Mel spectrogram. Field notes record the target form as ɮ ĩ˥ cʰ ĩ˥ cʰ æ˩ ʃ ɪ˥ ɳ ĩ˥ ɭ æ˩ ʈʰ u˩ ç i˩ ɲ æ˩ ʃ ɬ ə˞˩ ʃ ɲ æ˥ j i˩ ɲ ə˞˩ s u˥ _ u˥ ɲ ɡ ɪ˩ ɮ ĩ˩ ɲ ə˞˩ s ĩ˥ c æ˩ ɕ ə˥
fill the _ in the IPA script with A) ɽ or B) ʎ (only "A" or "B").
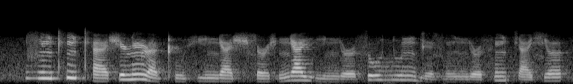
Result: B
